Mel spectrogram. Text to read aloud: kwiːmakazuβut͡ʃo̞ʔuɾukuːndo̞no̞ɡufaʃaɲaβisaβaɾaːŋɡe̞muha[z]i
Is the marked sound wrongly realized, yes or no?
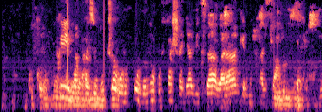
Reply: no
